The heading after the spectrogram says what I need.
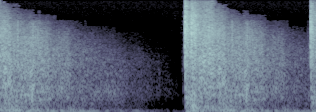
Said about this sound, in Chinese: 就拎起他经常摆在睡房角落的枪，向黑暗处射了几发六号弹。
